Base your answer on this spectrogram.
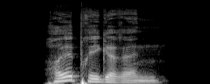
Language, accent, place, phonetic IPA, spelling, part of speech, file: German, Germany, Berlin, [ˈhɔlpʁɪɡəʁən], holprigeren, adjective, De-holprigeren.ogg
- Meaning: inflection of holprig: 1. strong genitive masculine/neuter singular comparative degree 2. weak/mixed genitive/dative all-gender singular comparative degree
